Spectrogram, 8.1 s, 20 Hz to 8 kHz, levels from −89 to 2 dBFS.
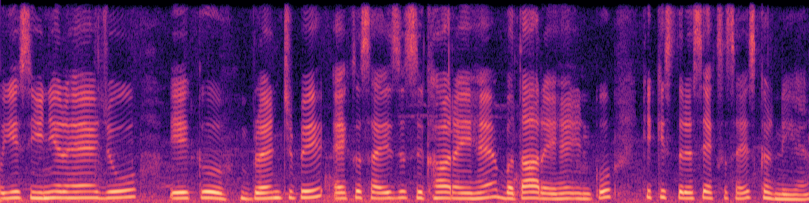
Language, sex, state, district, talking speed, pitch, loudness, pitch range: Hindi, female, Bihar, Patna, 165 wpm, 230 Hz, -14 LUFS, 220-245 Hz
